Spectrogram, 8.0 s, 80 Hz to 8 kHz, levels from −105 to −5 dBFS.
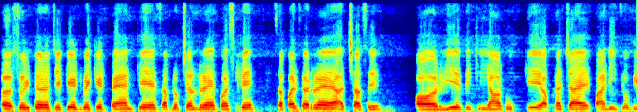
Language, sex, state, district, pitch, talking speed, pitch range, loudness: Hindi, male, Jharkhand, Sahebganj, 145 Hz, 235 wpm, 140-150 Hz, -17 LUFS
